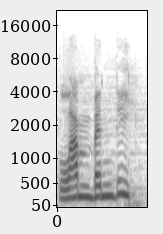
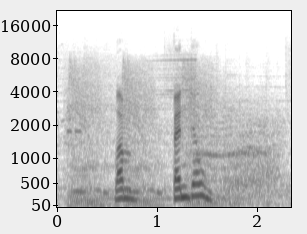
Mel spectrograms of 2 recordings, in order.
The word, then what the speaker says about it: Lambendil: Is it Lambendy? Lambendel. There we go. I try and pronounce everyone's name if I can. Greetings and hello. I'm playing a bit of chill PSO. Lambendil. Ah, right. L on the end.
